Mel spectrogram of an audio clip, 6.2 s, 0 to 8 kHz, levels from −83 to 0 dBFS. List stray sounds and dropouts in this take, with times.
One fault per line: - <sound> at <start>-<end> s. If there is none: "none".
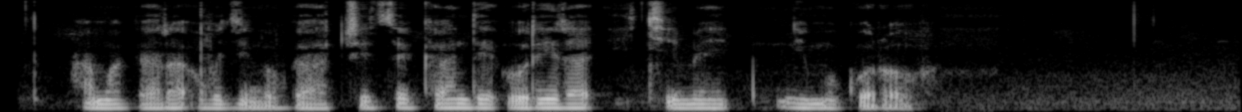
none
